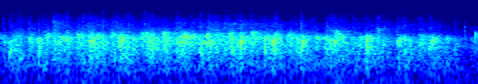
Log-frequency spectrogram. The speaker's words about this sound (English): But I will just say thanks very much to our panellists today. Can you give them a big, big round of applause?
